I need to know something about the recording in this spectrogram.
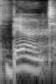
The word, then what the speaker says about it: Bernt: was parodied as burnt, because that's Bernt, that's how it's spelled. And so it was an object of mockery, but so I didn't look into it much. But it's Barent, and my great-grandfather, after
